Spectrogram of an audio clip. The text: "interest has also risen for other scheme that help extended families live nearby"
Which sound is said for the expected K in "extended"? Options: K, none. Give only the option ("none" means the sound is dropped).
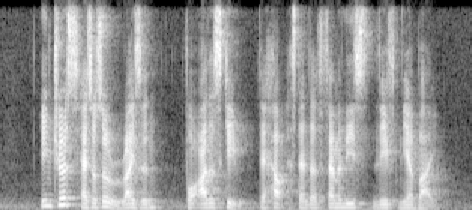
none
